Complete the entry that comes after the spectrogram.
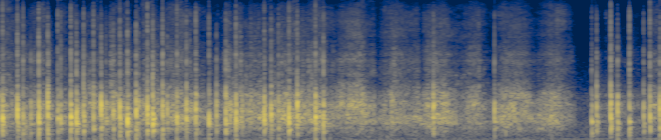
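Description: Long fingernails tap quickly on a small, hollow cardboard box of brown sugar that appears to be filled with sugar. The taps are dry, hollow clicks that die away almost at once, centered in the midrange. A softer, scratchy, rustling stretch runs through the middle before crisp taps return at the end.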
